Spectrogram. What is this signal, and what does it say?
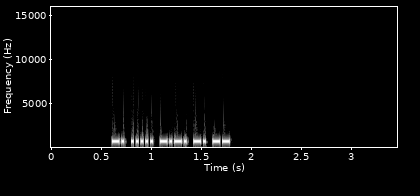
Morse code, heard as a keyed tone, about 51 wpm, 700 Hz. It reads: N5CNM
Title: USA Call Signs - 5 Characters - Repeated 2x - 50wpm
